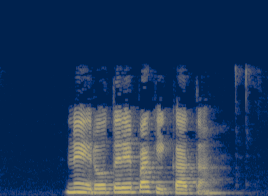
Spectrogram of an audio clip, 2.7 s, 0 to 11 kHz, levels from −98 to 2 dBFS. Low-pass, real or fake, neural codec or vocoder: 7.2 kHz; real; none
